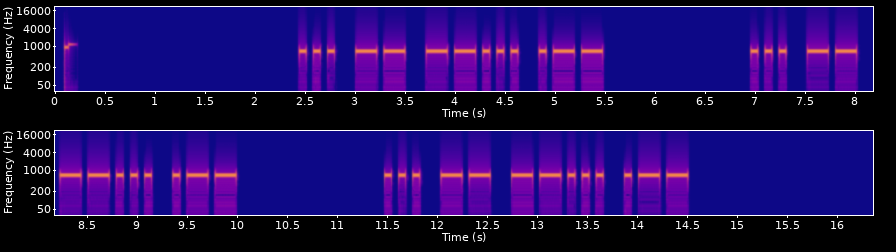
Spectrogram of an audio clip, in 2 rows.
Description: Morse code, heard as a keyed tone, about 17 wpm, 700 Hz. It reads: SM7W SM7W SM7W
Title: DXCC-100 Call Signs - 4 Characters - Repeated 3x - 17wpm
